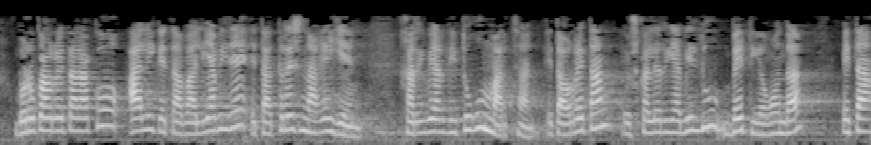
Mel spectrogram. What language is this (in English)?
Basque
